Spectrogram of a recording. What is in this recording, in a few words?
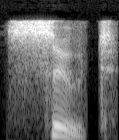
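"suit", English, male; noun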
